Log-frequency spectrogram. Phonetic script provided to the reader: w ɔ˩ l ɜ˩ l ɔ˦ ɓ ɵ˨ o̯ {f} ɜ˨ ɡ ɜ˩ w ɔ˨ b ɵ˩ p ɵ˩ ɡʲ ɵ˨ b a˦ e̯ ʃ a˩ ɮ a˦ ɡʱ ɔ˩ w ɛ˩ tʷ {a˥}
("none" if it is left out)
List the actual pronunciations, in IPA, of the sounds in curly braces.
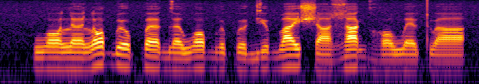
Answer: p, a˩

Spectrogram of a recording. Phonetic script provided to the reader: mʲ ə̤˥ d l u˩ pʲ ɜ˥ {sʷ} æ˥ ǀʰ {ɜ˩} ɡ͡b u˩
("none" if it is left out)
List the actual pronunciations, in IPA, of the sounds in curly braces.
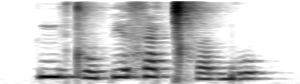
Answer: s, ɜ˩

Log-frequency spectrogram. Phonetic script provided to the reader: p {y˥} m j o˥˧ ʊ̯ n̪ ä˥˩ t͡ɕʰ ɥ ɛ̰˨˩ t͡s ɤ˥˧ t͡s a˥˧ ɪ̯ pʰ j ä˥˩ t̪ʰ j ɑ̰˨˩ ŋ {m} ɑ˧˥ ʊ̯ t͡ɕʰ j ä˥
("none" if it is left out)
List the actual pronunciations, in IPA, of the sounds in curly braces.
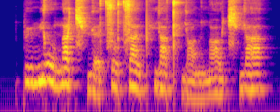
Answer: y˥, n̪

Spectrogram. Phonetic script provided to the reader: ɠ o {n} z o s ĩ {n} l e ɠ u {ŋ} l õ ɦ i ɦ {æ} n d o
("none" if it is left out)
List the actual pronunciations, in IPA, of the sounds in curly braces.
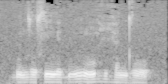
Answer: n, none, ŋ, æ

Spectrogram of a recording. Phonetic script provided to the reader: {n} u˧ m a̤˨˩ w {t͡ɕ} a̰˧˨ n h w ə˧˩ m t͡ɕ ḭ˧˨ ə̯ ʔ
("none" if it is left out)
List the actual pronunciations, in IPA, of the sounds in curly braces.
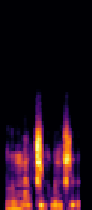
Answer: l, t͡ɕ

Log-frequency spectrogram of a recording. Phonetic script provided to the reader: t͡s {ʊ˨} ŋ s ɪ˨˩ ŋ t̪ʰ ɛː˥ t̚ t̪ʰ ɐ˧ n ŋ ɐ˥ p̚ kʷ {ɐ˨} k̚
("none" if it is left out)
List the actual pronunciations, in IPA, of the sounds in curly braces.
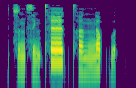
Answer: ʊ˨, ɐ˨

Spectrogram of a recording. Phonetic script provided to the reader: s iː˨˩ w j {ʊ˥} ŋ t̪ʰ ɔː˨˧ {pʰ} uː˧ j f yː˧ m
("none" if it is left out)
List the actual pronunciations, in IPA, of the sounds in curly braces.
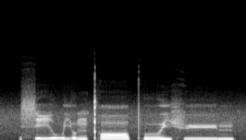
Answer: ʊ˧, pʰ

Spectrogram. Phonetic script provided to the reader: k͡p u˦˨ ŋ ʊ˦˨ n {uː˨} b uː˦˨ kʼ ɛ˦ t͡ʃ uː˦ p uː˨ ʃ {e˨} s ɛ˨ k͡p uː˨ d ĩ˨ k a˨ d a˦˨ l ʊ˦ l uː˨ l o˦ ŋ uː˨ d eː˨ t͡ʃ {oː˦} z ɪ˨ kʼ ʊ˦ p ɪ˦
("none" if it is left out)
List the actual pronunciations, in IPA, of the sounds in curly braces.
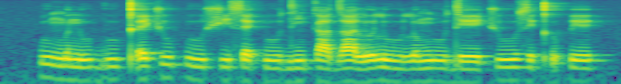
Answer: uː˨, i˨, uː˦

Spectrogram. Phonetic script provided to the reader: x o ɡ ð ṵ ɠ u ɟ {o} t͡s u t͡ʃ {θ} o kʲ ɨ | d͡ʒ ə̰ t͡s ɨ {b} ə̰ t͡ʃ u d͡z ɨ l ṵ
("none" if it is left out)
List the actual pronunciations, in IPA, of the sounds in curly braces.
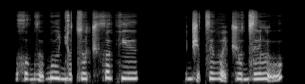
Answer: o, θ, β

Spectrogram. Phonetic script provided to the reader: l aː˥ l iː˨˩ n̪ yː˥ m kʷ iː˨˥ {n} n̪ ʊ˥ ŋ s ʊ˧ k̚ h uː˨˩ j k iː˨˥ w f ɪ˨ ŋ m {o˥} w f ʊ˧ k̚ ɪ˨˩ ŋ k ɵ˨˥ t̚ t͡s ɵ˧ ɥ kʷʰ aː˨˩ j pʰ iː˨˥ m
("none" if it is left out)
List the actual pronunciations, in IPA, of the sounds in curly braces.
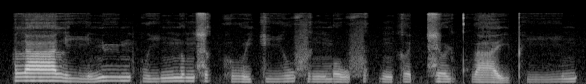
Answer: ŋ, o˨˩

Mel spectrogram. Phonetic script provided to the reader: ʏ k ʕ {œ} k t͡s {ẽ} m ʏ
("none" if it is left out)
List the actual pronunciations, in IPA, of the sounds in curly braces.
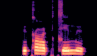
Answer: œ, e

